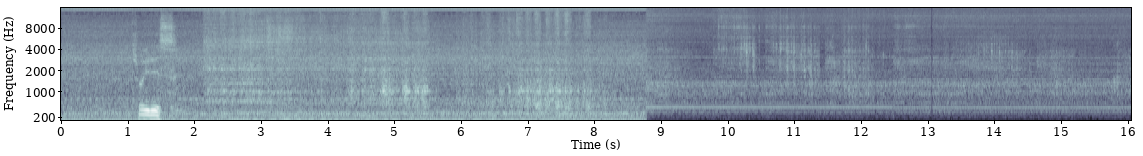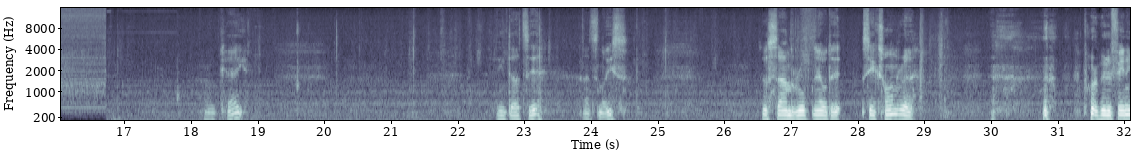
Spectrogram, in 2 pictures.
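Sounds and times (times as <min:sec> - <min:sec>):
lathe motor humming: 0:00.0 - 0:16.7
gouge cutting and scraping wood: 0:02.1 - 0:16.2.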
